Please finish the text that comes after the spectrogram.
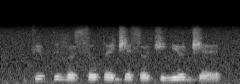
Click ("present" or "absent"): absent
